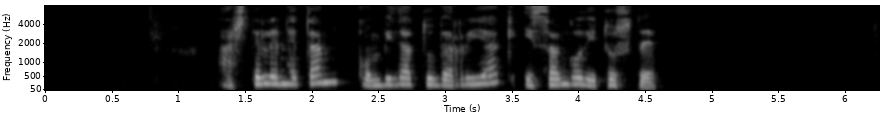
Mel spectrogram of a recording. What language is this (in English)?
Basque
